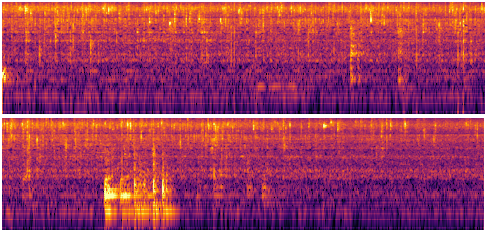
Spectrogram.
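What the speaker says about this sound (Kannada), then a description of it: "ಈರುಳ್ಳಿ ಎಣ್ಣೆಯಲ್ಲಿ ಚೆನ್ನಾಗಿ ಬೆಂದ ನಂತರ ಉಳಿದ ಸಾಮಗ್ರಿಗಳನ್ನು ಸೇರಿಸೋಣ" Onion fries in oil for a ridge gourd and toor dal sambar, giving a continuous close sizzle with occasional stirring scrapes and no speech.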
